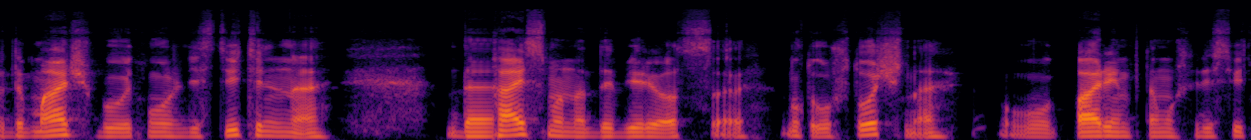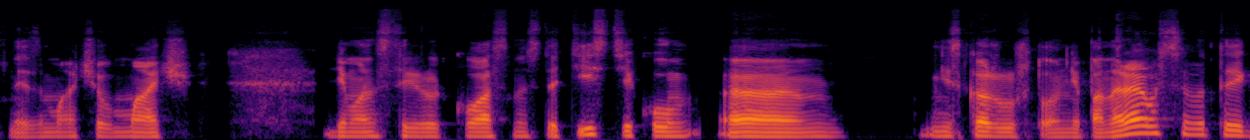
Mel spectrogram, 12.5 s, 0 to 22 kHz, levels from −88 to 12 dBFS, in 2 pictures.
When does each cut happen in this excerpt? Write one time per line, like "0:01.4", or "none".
0:04.0
0:09.7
